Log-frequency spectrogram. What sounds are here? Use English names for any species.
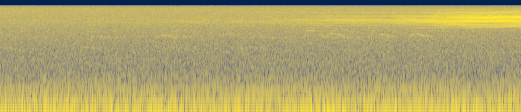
Blue Jay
